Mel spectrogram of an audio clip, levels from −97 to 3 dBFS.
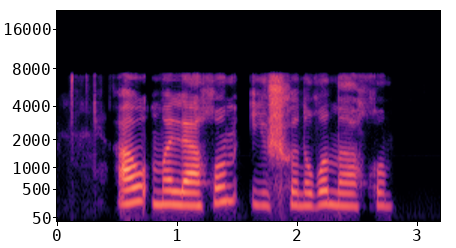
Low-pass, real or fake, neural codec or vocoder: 7.2 kHz; fake; codec, 16 kHz, 4 kbps, X-Codec, HuBERT features, trained on LibriSpeech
